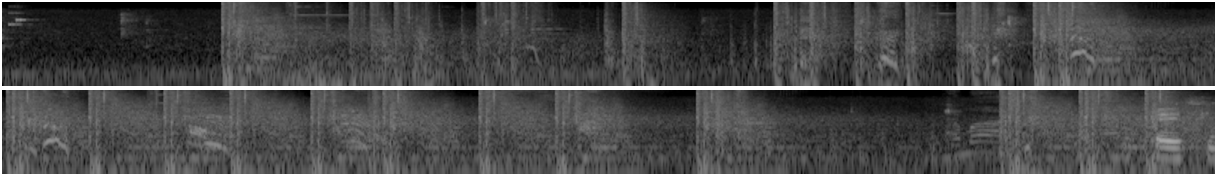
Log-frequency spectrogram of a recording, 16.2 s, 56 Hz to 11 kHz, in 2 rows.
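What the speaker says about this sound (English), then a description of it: "Okay, it's a nice sound from the gun." Rapid gunfire from a gun in the video game Fallout 4 during an ambush, with repeated sharp shots and bursts over a game background and a voice talking.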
